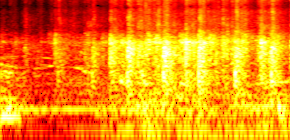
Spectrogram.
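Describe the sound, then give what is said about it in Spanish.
An audience breaks into loud applause for God in the afternoon, a dense wash of many hands clapping that swells loudly after a brief quieter start and keeps going steadily to the end. “Yo que a ustedes les doy fuerte aplauso a Dios en esta tarde”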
